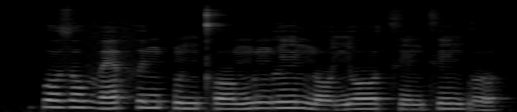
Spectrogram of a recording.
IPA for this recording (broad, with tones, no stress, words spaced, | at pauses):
po˦zo˦vɛ˨˦ fɪ˦ŋkʷĩ˨ŋkʰo˨ ŋʊ˦ŋlĩ˦ no˨ɲoː˦ t͡sĩ˨nt͡sĩ˦ɡ͡bʊ˨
